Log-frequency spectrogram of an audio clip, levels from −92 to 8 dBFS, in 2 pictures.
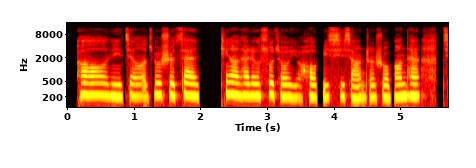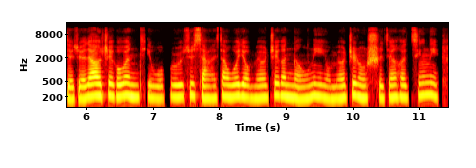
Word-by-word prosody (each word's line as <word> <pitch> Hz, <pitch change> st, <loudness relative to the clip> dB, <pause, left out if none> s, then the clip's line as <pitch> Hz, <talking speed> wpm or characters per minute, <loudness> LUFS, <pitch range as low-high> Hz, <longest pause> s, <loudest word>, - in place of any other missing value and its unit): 哦， 220 Hz, 0 st, +3 dB
理 205 Hz, -1 st, 0 dB
解 215 Hz, +2 st, -4 dB
了。 205 Hz, 0 st, -2 dB
就 225 Hz, +3 st, -2 dB
是 220 Hz, -1 st, +2 dB
在 215 Hz, 0 st, +2 dB, 0.3 s
听 235 Hz, -, -2 dB
到 230 Hz, -1 st, +5 dB
他 215 Hz, 0 st, +2 dB
这 215 Hz, -, 0 dB
个 215 Hz, -, +1 dB
诉 225 Hz, +2 st, 0 dB
求 205 Hz, -2 st, -1 dB
以 190 Hz, 0 st, -4 dB
后， 195 Hz, +1 st, -1 dB
比 -, -, -3 dB
起 200 Hz, +1 st, -5 dB
想 190 Hz, -1 st, -1 dB
着 195 Hz, 0 st, -4 dB
说 195 Hz, 0 st, -1 dB
帮 205 Hz, +2 st, +2 dB
他 210 Hz, 0 st, +2 dB, 0.3 s
解 175 Hz, -2 st, -2 dB
决 180 Hz, +1 st, -1 dB
掉 210 Hz, +2 st, +7 dB
这 215 Hz, +1 st, 0 dB
个 200 Hz, 0 st, +2 dB
问 210 Hz, -1 st, +3 dB
题， 195 Hz, 0 st, -8 dB
我 185 Hz, -1 st, -3 dB
不 200 Hz, -, -6 dB
如 200 Hz, 0 st, +2 dB
去 215 Hz, +2 st, -3 dB
想 185 Hz, -3 st, -1 dB
一 -, -, -3 dB
下 205 Hz, +2 st, -1 dB
我 200 Hz, +1 st, +2 dB
有 205 Hz, -2 st, +2 dB
没 185 Hz, 0 st, -3 dB
有 190 Hz, +1 st, 0 dB
这 220 Hz, +3 st, -2 dB
个 215 Hz, -1 st, +1 dB
能 185 Hz, -1 st, 0 dB
力， 205 Hz, -1 st, 0 dB
有 185 Hz, -, -2 dB
没 180 Hz, +1 st, -3 dB
有 185 Hz, -, +1 dB
这 220 Hz, +3 st, 0 dB
种 190 Hz, -2 st, +1 dB
时 185 Hz, 0 st, -2 dB
间 195 Hz, +1 st, -1 dB
和 195 Hz, -1 st, -1 dB
精 220 Hz, +3 st, -4 dB
力 215 Hz, -3 st, -2 dB
205 Hz, 290 characters per minute, -19 LUFS, 190-215 Hz, 0.3 s, 掉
